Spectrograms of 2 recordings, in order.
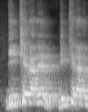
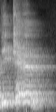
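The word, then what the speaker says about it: Νίκη: 나이키라는 말은 니케라는 말이 있어요. Nike라는 승리의 여신에서 나온 말을 나이키라고 합니다. 니케라는 그 발음을, 헬라어 발음을 영어식으로 발음한 게 나이키예요. 근데 그 헬라식의 말은, 그 니케는 원래 어떤 말이냐면 승리, 정복, 성공이라는 뜻입니다.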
